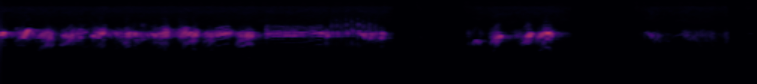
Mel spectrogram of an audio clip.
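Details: Swallow chattering in a long run of rapid squeaky notes ending in a buzzy rattle, followed by two shorter bursts of twitter after brief silences.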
